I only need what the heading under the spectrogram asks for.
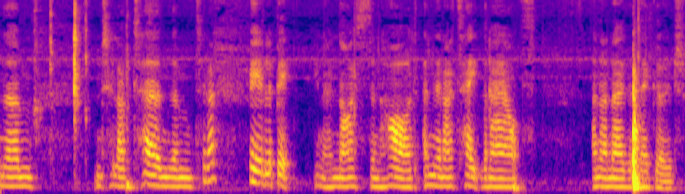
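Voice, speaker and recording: Someone speaks with a British accent against noticeable background noise. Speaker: craft tutorial maker. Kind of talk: tutorial.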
